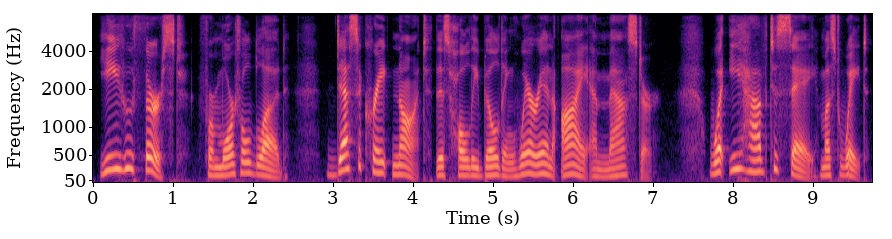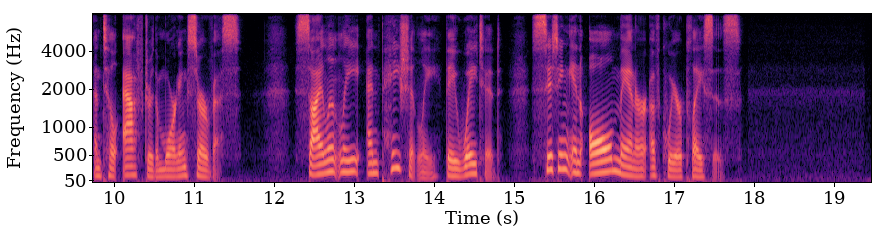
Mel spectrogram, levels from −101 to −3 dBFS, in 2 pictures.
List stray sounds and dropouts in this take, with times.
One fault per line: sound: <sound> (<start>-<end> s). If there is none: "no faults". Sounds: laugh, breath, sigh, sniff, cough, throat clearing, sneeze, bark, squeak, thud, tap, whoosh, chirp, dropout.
no faults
